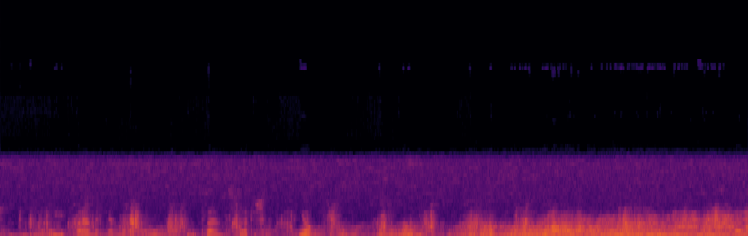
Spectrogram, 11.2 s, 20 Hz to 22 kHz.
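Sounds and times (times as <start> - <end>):
airplane flying overhead: 0.0 - 11.2
speech: 0.9 - 8.0.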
